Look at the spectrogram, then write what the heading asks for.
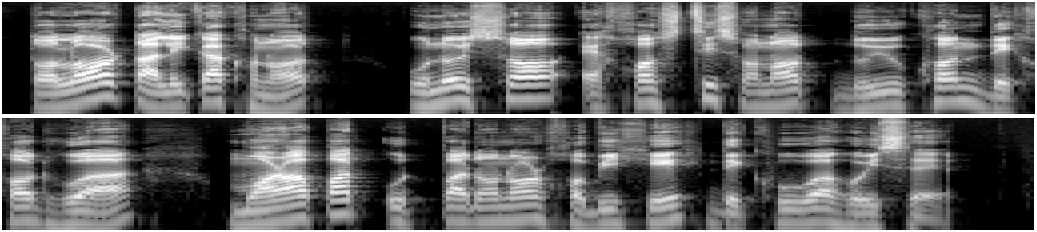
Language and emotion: Assamese, neutral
